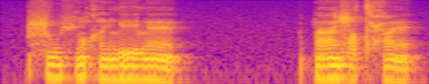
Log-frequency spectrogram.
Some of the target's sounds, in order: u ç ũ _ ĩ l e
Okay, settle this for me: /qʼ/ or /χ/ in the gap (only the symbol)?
χ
